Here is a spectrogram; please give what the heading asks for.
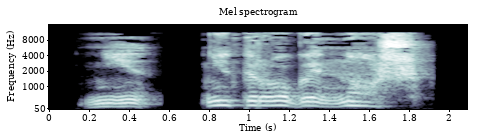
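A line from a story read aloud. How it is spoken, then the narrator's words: Rasping. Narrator (Russian): прохрипел я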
